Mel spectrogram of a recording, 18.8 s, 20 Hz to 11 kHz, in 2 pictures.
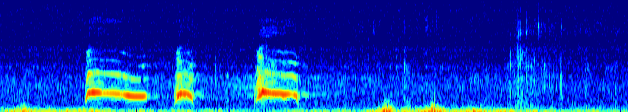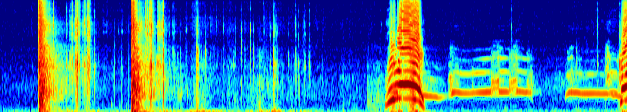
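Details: Beagles rabbit hunting in upstate New York in February 2023, filmed with a GoPro: drawn-out, slightly falling bays in short bursts, then several sharp loud gunshots, then more long baying with quick broken yelps near the end.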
